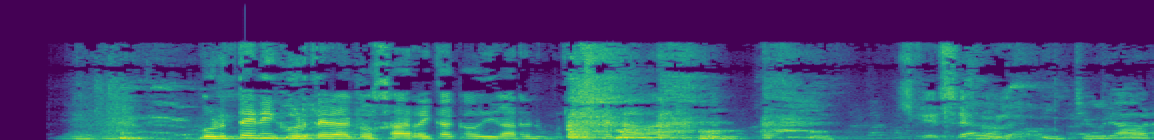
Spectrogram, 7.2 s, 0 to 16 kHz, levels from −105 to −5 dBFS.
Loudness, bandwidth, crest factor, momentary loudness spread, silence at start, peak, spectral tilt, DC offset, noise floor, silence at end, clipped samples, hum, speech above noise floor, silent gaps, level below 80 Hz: -16 LUFS; 11.5 kHz; 16 dB; 18 LU; 0.4 s; 0 dBFS; -4 dB/octave; under 0.1%; -37 dBFS; 0 s; under 0.1%; none; 22 dB; none; -56 dBFS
